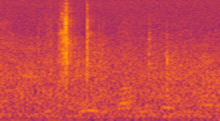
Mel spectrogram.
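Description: Flintlock musket cocks being drawn back to half-cock at a drill command: two sharp metallic clicks close together, followed by a couple of fainter clicks.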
